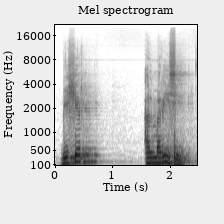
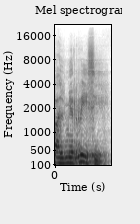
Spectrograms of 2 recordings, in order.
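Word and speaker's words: بشر المريسي: Bishr Al-Marisi. Begitu bacaan benarnya ya. Kan sering ada yang membaca Bishr Al-Marisi atau Al-Mirrisi. Nah, itu keliru itu cara baca itu.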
